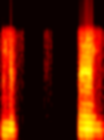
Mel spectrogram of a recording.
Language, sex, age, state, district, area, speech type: Hindi, male, 18-30, Uttar Pradesh, Jaunpur, rural, conversation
